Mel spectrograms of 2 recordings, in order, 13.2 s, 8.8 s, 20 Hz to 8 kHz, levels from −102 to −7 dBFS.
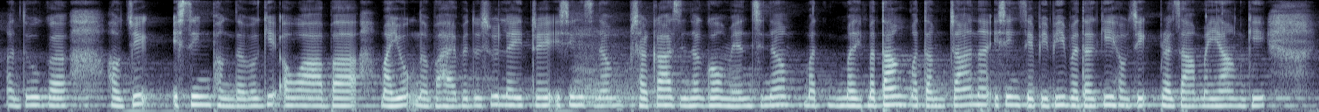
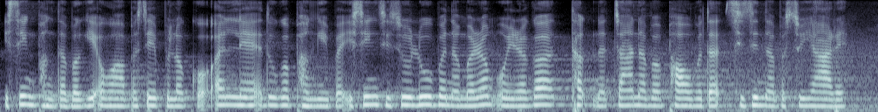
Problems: none marked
